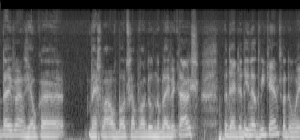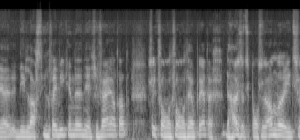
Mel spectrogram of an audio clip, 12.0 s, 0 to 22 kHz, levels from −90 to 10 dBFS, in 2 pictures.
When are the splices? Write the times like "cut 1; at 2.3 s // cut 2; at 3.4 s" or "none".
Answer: cut 1; at 3.5 s // cut 2; at 4.9 s // cut 3; at 7.0 s // cut 4; at 9.4 s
